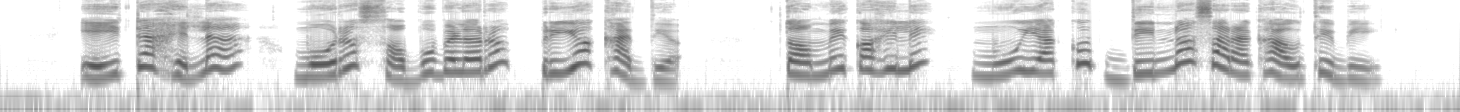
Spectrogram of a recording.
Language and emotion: Odia, happy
